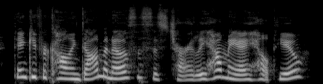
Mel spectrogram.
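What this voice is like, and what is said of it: Put-on customer service phone voice. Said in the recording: “Here's my phone voice.”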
